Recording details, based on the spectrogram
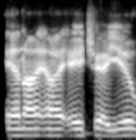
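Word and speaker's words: Niʻihau: you pronounce every letter so like niihau which is the island off kauai it's hao so you pronounce both eyes well that's just okay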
